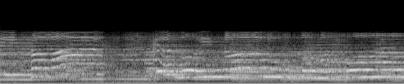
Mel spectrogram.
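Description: A woman singing in Hebrew into a microphone with live band accompaniment, holding long notes.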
